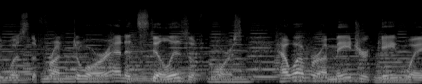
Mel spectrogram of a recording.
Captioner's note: none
